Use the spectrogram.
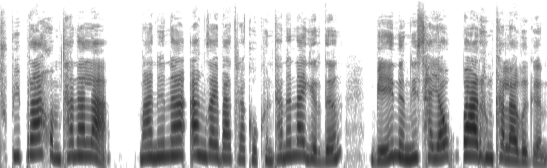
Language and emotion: Bodo, surprised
